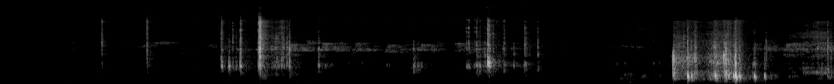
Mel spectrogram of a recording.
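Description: Metal fish lip grip and hand-held digital scale being handled: scattered sharp clicks and short clattering runs, with silent gaps between.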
